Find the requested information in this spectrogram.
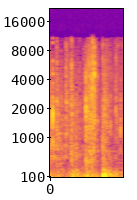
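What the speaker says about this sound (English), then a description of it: "Switching mags." Magazine swap on a gun in Call of Duty multiplayer, a quick run of faint mechanical clicks and thuds, with one firmer clack near the end.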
